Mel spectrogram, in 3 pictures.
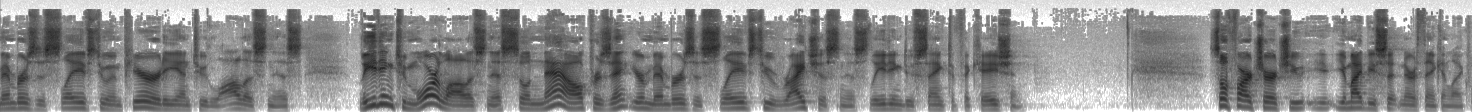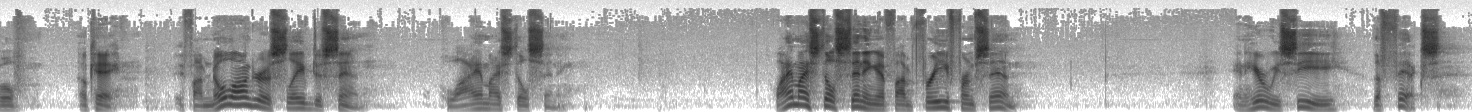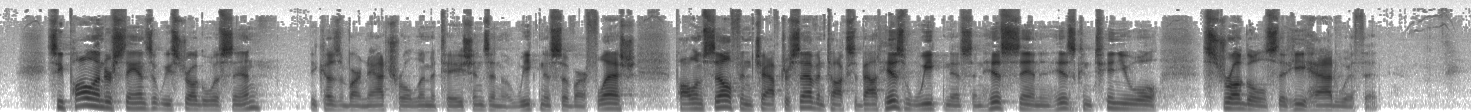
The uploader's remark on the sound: at Murrieta Valley Church in Murrieta, California.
